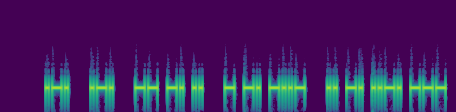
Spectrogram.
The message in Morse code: R R MNI TNX INFO

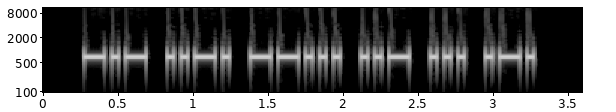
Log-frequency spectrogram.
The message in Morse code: KF7USR

